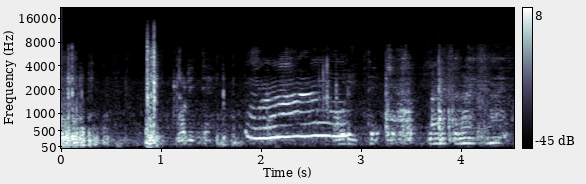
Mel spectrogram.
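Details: One sustained, even-pitched meow about a second long from Puran the cat, dressed as Snow White for an encore costume show on 1 April 2017, surrounded by people speaking.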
